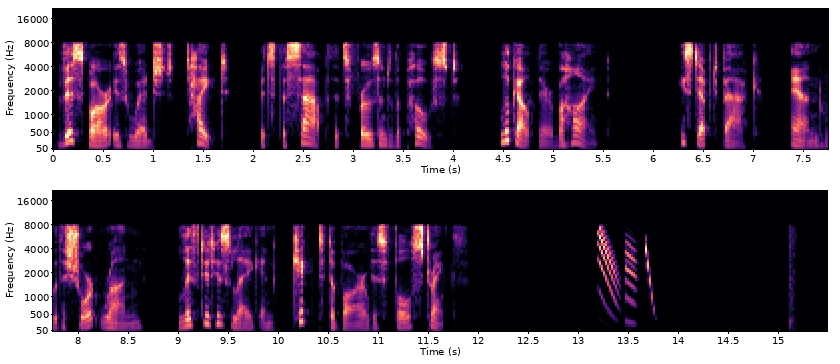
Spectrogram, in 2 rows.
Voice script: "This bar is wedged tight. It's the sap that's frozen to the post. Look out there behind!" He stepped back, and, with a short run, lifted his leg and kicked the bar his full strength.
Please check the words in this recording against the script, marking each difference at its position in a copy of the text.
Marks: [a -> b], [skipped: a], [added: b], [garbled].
"This bar is wedged tight. It's the sap that's frozen to the post. Look out there behind!" He stepped back, and, with a short run, lifted his leg and kicked the bar his full strength.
